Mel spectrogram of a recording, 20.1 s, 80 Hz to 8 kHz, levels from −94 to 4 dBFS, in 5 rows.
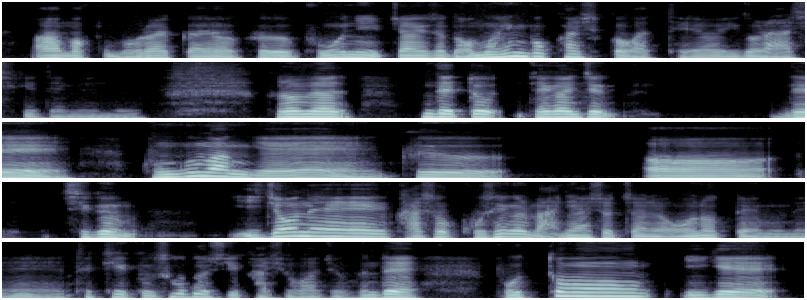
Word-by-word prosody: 아 115 +2 +2
막 110 -1 -2
그 100 - -9
뭐랄까요? 100 0 -2
그 105 -3 0
부모님 130 +5 +1
입장에서 115 +1 -1
너무 110 +10 +3
행복하실 175 -6 +1
것 110 - -2
같아요, 90 +3 -6
이걸 95 0 -3
아시게 85 +3 -7
되면은. 80 -2 -9 0.6
그러면 150 0 +5 0.3
근데 160 -1 +4
또 155 -1 +5 0.2
제가 145 +2 +6
이제 145 -1 +3 0.8
네. 115 -11 +2 0.3
궁금한 160 +2 +4
게 115 -8 -1
그 125 -8 -1 0.7
어 110 -2 0 0.5
지금 140 -5 0 0.5
이전에 180 - +3
가서 110 +3 -3
고생을 155 +8 -1
많이 115 - -2
하셨잖아요, 110 -7 -3
언어 110 +4 -1
때문에 85 0 -6
특히 145 0 -6
그 110 - -4
소도시 145 -3 -4
가셔 90 -2 -9
가지고. 80 +1 -8
근데 130 +3 +2 0.4
보통 190 - +3
이게 125 -1 +2
115 Hz, 265 characters per minute, -22 LUFS, 95-145 Hz, 0.8 s, 제가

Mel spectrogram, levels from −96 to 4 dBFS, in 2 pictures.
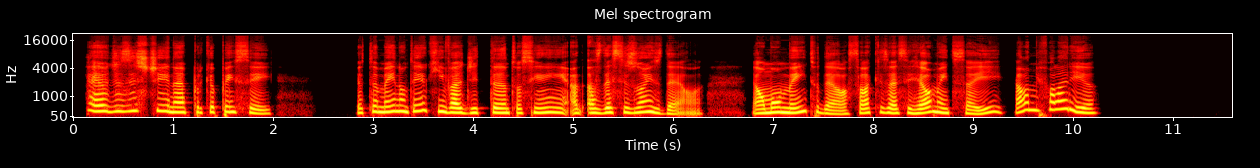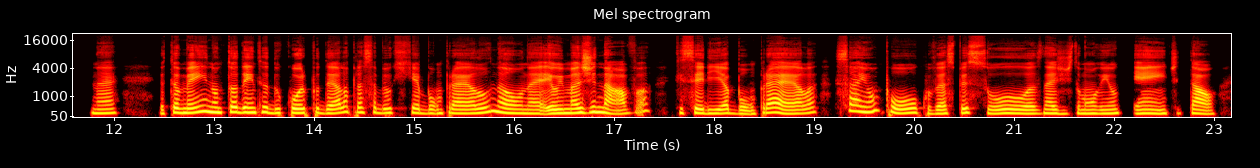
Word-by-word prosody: É 285 -3 +2
eu 285 - +2
desisti, 285 +2 -2
né? 235 -1 +4
Porque 230 0 -7
eu - - -4
pensei: 210 -9 -3 0.8
"Eu 205 - -4
também 255 +4 +2
não 280 -1 +4
tenho 290 +5 -1
que 280 - -2
invadir 215 -4 +4
tanto 210 -1 +1
assim 220 +1 0
a 195 - -2
as 205 - +1
decisões 225 +2 +2
dela." 170 -2 -6 0.5
É 185 - 0
o 190 - +5
momento 235 +4 +5
dela. 160 -6 -2
Se 165 - -15
ela 205 +2 +3
quisesse 215 -2 -1
realmente 210 +2 +3
sair, 190 +8 -3
ela 345 - +1
me 335 -1 -1
falaria. 340 - +1 1.5
Né. 195 +1 -4 0.4
Eu 175 - -8
também 220 +5 +2
não 235 -2 +5
tô 245 +2 +2
dentro 230 +1 +2
do 200 -1 -3
corpo 205 +1 0
dela 195 +4 -1
para 230 -2 -4
saber 215 -3 -6
o - - -2
que 210 - -18
que 220 - -3
é - - -1
bom 185 0 -5
para 190 -1 -2
ela 185 +2 +1
ou 235 - -1
não, 205 -9 +2
né. 180 -3 -2
Eu 175 +3 +3
imaginava 205 - +1 0.2
que 200 - -7
seria 185 -1 0
bom 165 -3 -4
para 215 +6 0
ela 185 +1 +1 0.2
sair 280 -5 -1
um 265 +5 0
pouco, 205 - -1
ver 175 +1 -1
as 180 - -4
pessoas, 185 -3 -1
né. 185 -1 -1
A - - +1
gente 165 -2 -8
tomar 180 -1 -3
um - - -3
vinho 180 +2 -3
quente, 180 +1 -3
e - - -18
tal. 170 -4 +1
210 Hz, 190 wpm, -21 LUFS, 185-235 Hz, 1.5 s, o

